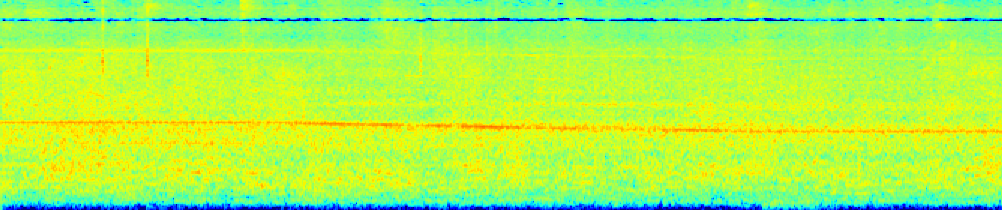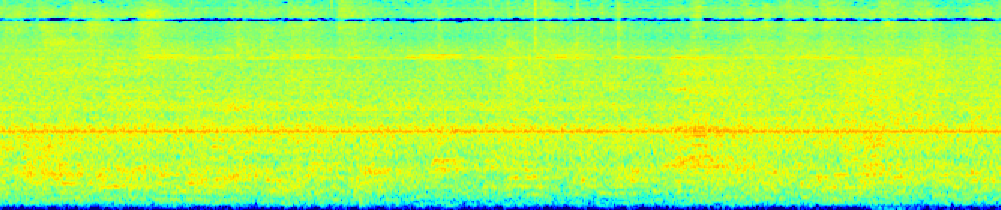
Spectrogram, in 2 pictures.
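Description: A small electric motor whines steadily as a model train rolls along the track.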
